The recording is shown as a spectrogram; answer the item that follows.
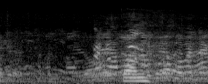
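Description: Speech only: a man talking, resuming after a short pause at the start.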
